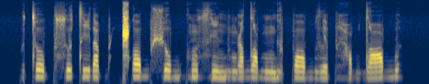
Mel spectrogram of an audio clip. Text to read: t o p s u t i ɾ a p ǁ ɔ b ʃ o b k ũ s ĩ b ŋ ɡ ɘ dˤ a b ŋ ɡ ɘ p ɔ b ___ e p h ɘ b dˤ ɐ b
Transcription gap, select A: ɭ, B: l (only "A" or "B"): B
